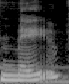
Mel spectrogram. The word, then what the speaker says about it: Maeve: myself for even saying my name but it's maeve that's uh m a e v e and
